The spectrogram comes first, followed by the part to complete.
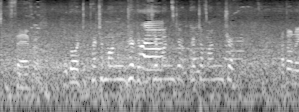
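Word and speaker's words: Pret A Manger: We're going to Pret-a-Manger. I don't know how you pronounce it, but it's literally my favourite place. Everyone just calls it Pret, don't they? It's just Pret. Pret.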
